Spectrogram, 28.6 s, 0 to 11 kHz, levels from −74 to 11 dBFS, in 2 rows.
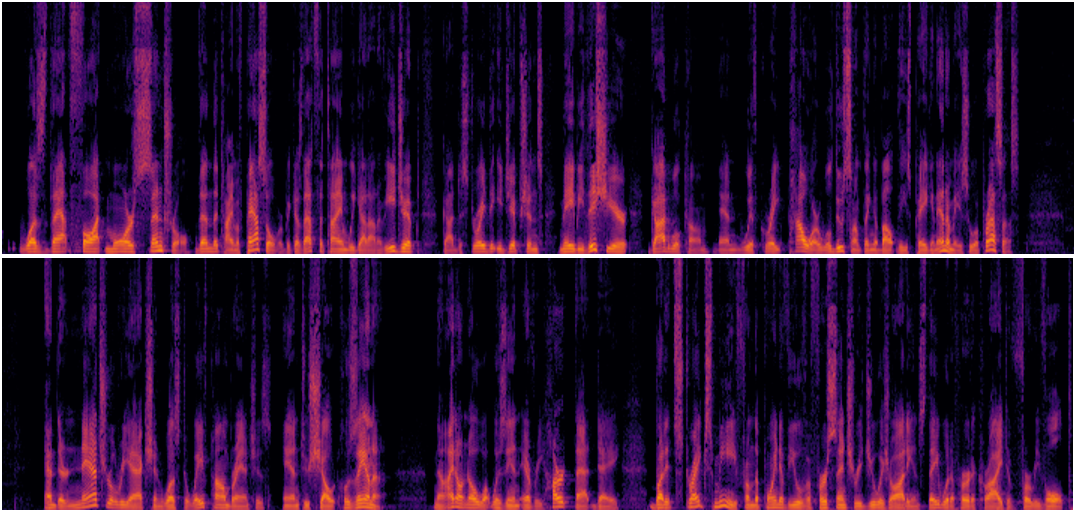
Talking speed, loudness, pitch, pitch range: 190 wpm, -18 LUFS, 120 Hz, 110-135 Hz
